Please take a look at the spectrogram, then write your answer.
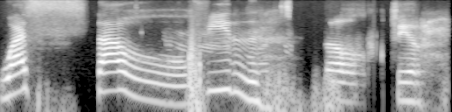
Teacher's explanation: Sifat sifat rokhawahnya, dia ada sifat namanya rokhawah, mengalir suaranya.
